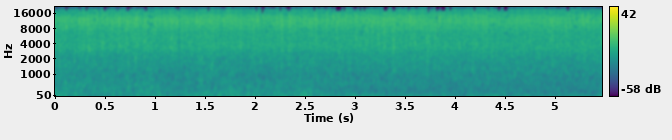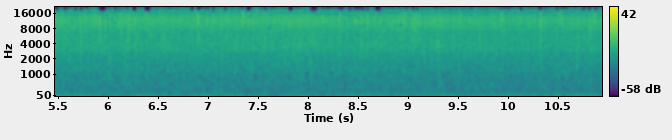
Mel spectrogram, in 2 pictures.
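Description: Heavy rain pours in an animated Halloween cartoon scene, a dense, loud, unbroken wash of falling water with a deep rumble underneath, steady throughout with no voices.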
